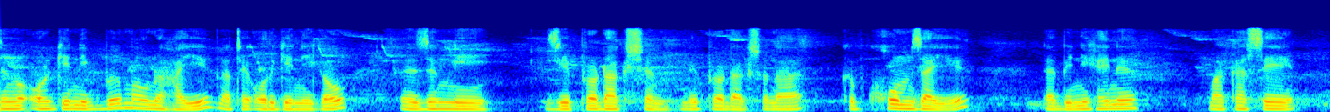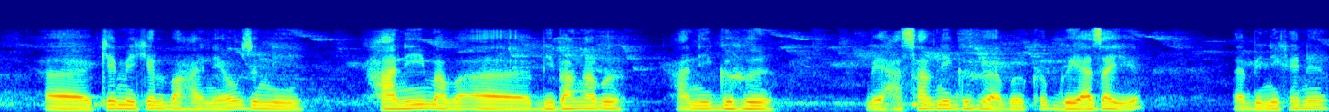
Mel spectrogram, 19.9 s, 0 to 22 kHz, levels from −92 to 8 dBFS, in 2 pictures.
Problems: constant background noise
